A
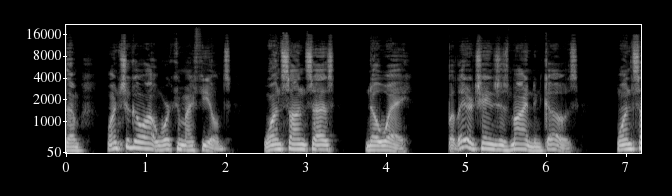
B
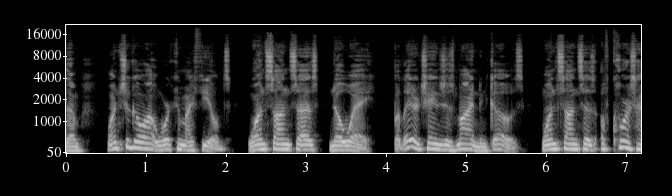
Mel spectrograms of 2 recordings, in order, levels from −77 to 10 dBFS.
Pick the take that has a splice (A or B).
B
